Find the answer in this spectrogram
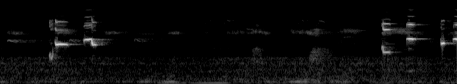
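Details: Rosella calls: a few sharp, clear whistled notes in two quick pairs, separated by a quiet stretch of faint chatter.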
